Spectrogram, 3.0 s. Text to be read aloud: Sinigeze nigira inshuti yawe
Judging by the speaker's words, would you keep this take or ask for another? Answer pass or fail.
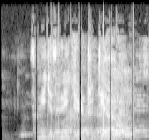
pass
